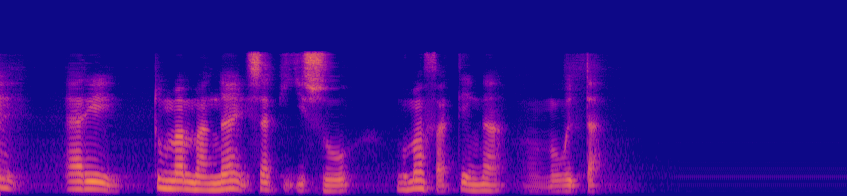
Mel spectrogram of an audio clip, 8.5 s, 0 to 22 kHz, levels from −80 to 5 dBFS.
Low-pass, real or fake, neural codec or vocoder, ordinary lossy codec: 7.2 kHz; fake; codec, 16 kHz, about 1 kbps, DyCAST, with the encoder's durations; AAC, 64 kbps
